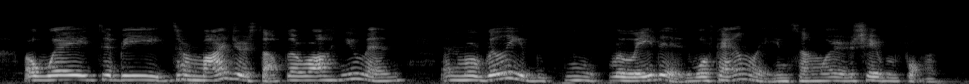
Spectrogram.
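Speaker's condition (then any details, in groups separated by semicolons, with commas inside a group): Slurred speech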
